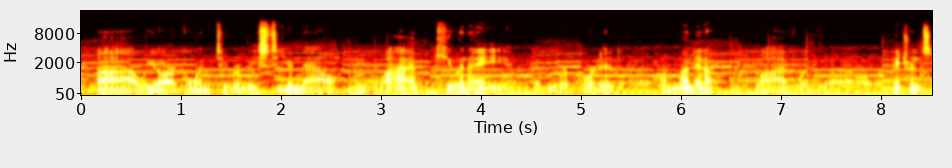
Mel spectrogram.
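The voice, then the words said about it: Voice sounds a little weird. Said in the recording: “You may notice that my voice sounds a little weird. It's that allergy stuff.”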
